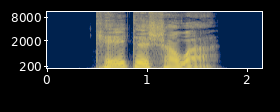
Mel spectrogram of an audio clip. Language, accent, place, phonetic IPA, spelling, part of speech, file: German, Germany, Berlin, [ˈkɛltəˌʃaʊ̯ɐ], Kälteschauer, noun, De-Kälteschauer.ogg
- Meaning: shiver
